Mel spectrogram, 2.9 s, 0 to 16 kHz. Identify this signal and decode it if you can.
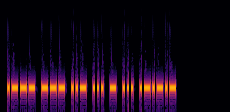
Morse code, heard as a keyed tone, about 41 wpm, 700 Hz. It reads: JOUSTS.
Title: Pangram Challenge v2 - 45wpm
